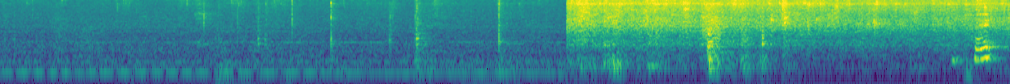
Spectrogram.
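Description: Faint handling sounds of hands rolling soft dough on a countertop: a few soft taps and ticks over a low steady hum. About halfway a steady hiss sets in suddenly and stays under the handling.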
